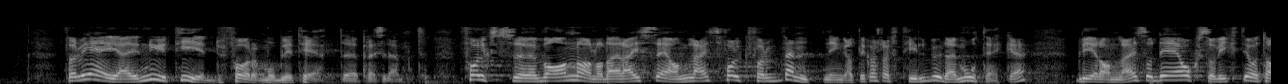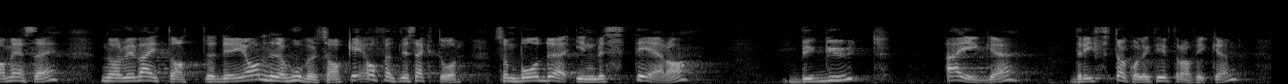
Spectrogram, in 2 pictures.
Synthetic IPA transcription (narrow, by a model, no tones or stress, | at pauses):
fɔɾʋɪæɾɪæɪnyːt̪ʰiːd̪fɔɾmʊbɪlɪt̪ʰḛːt̪pʰɾɛ̰sɪd̪ɛ̰nt̪fɔlksʋɑːnəɾnɔɖ̪æɪɾæɪsəɛɾɑnlæɪsfɔlkfɔɾʋɛnt̪nɪŋɑt̪ɛkʰɑːʂlɑkst̪ʰɪlbʉːd̪æɪmuːt̪ʰekə | blɪɾɑnlæɪsɔd̪ɛæɾɔksɔʋɪkt̪ɪɔt̪ʰɑːmɛsæɪ | nɔɾʋɪʋæɪt̪ɑt̪d̪ɛɪɑlːəɦuːʋəd̪sɑːkɛɔfənt̪lɪsɛkt̪ʊɾsɔmboːd̪əʔɪnʋɛst̪eːɾɑɾ | bʏɡːəʉːt̪ | æɪɡə | d̪ɾɪft̪ɑkʊləkt̪iːʋt̪ʰɾɑ̰fɪkːən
